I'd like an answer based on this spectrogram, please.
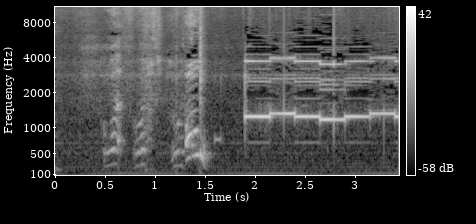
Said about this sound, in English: What? Oh! The phone's ringing.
